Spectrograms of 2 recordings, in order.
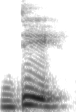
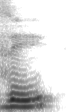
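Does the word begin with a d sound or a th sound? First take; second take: d sound; th sound. First: The word begins with a hard d sound. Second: The word begins with a voiced th sound. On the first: The speaker calls it wrong. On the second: The speaker calls it right.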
